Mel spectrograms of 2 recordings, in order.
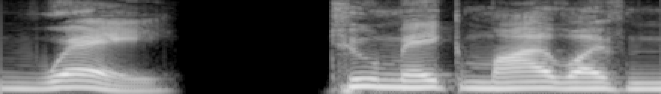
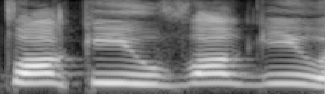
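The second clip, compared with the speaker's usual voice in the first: put-on drunk yell out the car window; 9 semitones higher than usual. Drunk friend yelling out the window at police. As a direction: shout it at the cops.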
